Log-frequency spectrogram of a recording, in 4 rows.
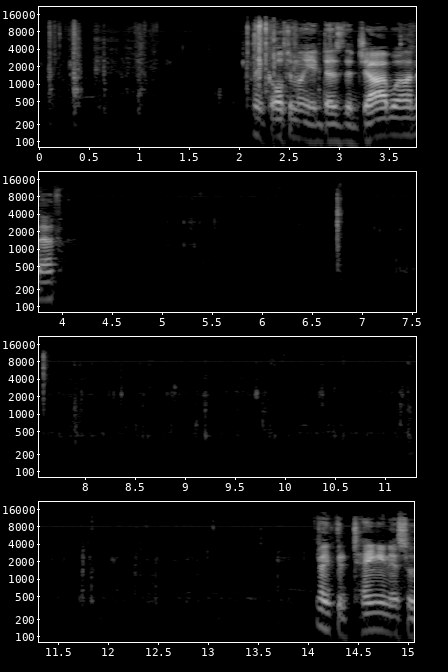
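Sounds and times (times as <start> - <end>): faint chewing: 5.0 - 5.7, 6.3 - 14.1.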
